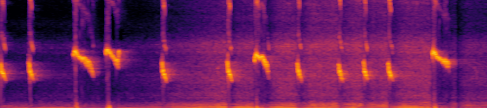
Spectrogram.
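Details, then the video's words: Konin giving spaced, piercing slurred whistles and short chirps, a few drawn out and falling in pitch; this lively song is used to make other birds aggressive. A low humming background is present. "KONIN GACOR FULL ISIAN BOCOR BUAT BURUNG LAIN CEPAT EMOSI"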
